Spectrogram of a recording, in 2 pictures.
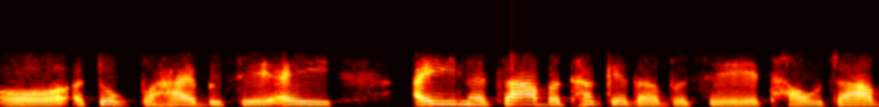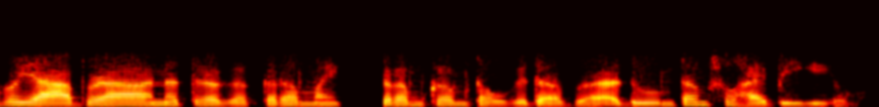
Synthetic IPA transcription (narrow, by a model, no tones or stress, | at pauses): oɐ̰tok̚pɐɦajbɐseɐj | ɐjnɐt͡ʃabɐtʰɐkːedɐbɐsetʰawt͡ʃabɐjabɾanɐtɾɐɡɐkɐɾɐmɐjkɐɾɐmkɾɐmtɐwɡedɐbɾɐ̰ɐ̰dumtɐŋsuɦajpiɡijo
